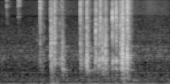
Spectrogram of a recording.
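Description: Quick bursts of typing on a computer keyboard, clustered key clicks close by with short pauses between runs, as a search is entered.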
